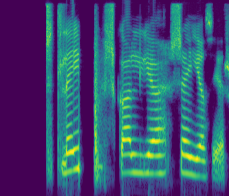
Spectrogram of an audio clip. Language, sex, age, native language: Icelandic, female, 10, Icelandic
